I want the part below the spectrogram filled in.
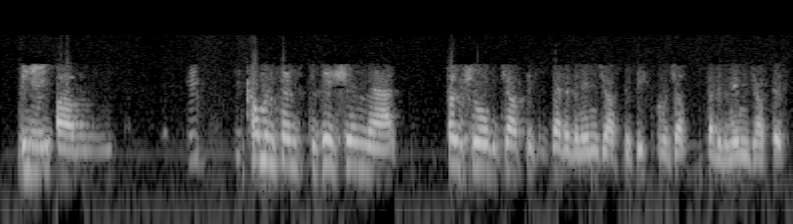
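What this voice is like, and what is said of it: British accent. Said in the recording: “I'm British, obviously you can tell from my accent”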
